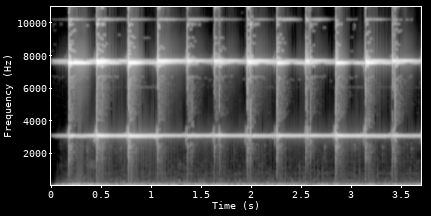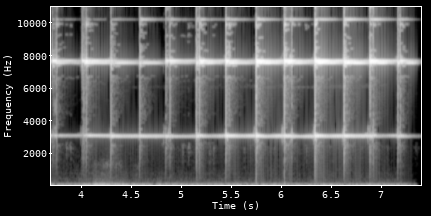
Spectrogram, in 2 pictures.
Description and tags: small bell 3
small bell, wchich is sometimes used like calling to meal
bell, christmas, CZ, Czech, Panska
